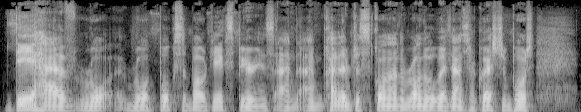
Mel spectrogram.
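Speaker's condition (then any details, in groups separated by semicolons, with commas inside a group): Cleft lip and palate; failure of mouth and nose to align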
